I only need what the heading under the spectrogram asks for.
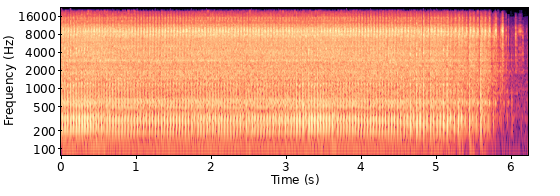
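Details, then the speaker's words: Saito FA-72a four-stroke model engine, swap-meet find with rebuilt internals but carb not gone through, low-speed needle about two turns out after leaning: fast, rough single-cylinder beat holds, then sags and dies at idle; cause suspected, not confirmed. "Okay, so it's just wanting to die out here."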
